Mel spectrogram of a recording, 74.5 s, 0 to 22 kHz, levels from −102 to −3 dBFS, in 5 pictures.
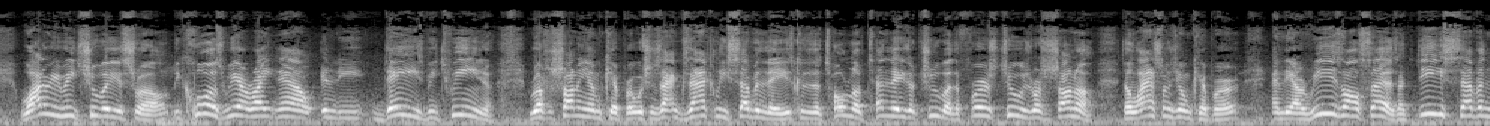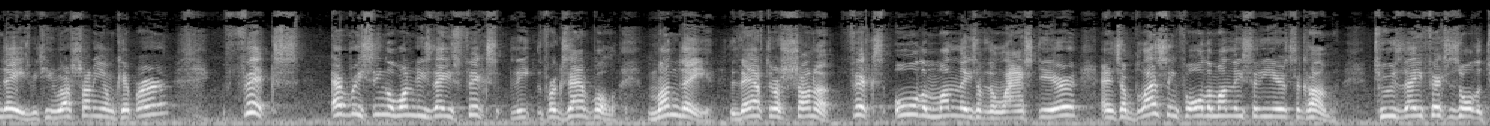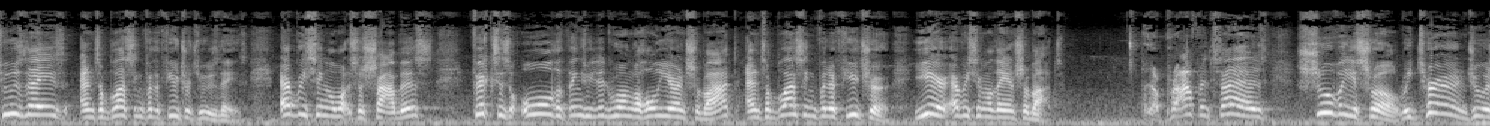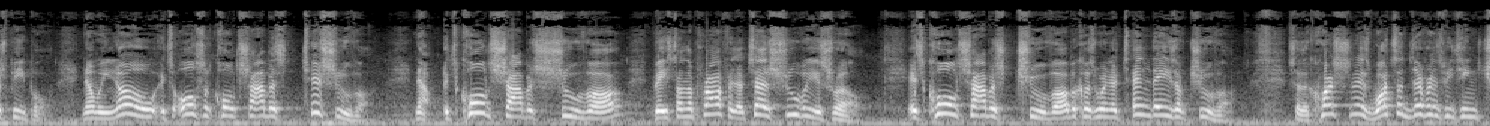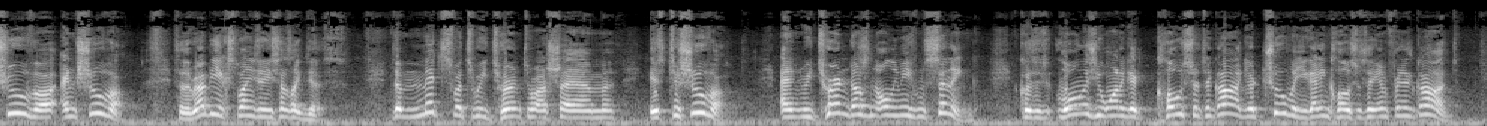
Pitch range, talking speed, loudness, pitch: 200-265 Hz, 190 wpm, -16 LUFS, 230 Hz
